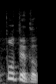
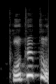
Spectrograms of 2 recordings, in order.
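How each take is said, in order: First: It has the standard Tokyo pitch accent. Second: It has the Kansai pitch accent.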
